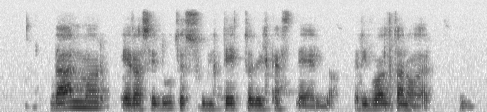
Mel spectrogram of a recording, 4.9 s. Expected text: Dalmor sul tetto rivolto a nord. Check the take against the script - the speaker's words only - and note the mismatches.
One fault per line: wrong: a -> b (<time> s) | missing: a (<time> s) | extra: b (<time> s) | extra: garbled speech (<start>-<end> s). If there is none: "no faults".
extra: era seduto (1.1 s)
extra: del castello (2.5 s)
